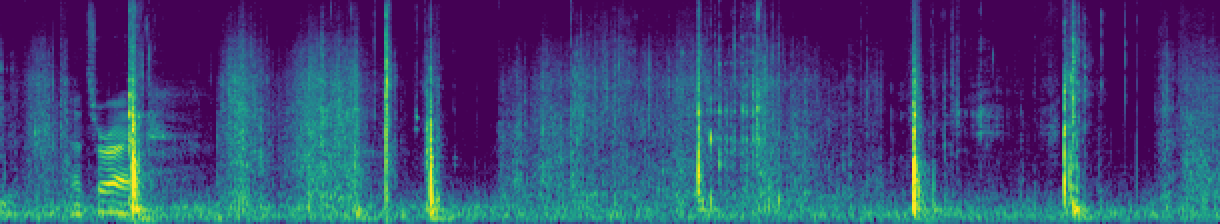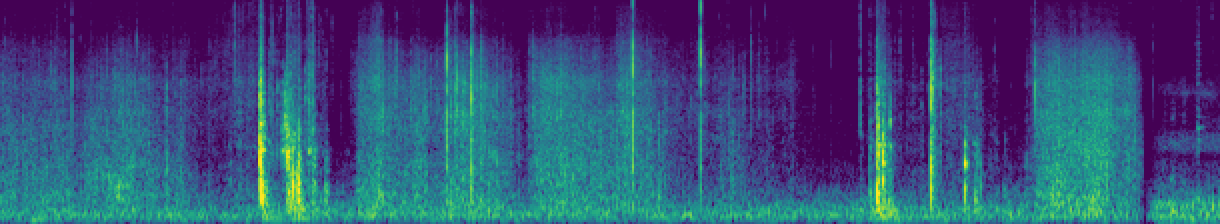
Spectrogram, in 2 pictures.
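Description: Wooden logs knock and thud as they are stacked.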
